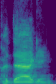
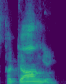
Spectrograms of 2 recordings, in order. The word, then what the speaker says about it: pagonging: Or no, she said padagging. No, it's pagonging. Pagong. It's the name of the first season's tribe.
